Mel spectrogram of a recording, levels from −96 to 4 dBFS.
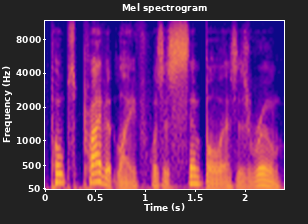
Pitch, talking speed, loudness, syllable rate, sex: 105 Hz, 250 wpm, -20 LUFS, 6.5 syllables/s, male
